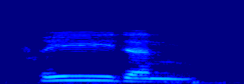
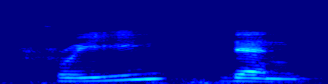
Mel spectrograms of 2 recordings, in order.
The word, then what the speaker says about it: Frieden: The long vowel E, so you would see the letter E as the reason for the sound E in free, but actually it is the I, because in German the I is the E in straight languages.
